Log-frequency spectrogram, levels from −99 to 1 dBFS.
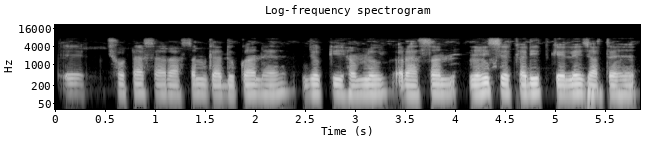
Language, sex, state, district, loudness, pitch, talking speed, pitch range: Hindi, male, Bihar, Araria, -22 LUFS, 110 Hz, 185 wpm, 105-115 Hz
